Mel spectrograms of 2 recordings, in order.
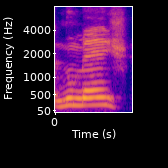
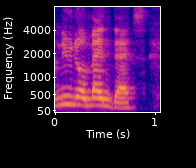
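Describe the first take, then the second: First: The name is said with a thick Portuguese accent. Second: The name is said with an English accent.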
